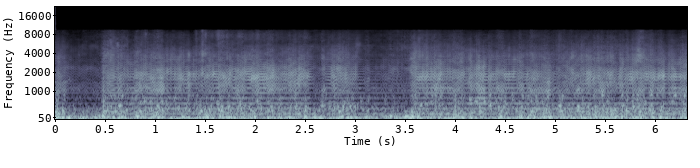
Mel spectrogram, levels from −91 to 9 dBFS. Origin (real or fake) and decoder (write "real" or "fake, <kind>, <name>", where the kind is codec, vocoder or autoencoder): fake, vocoder, Vocos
